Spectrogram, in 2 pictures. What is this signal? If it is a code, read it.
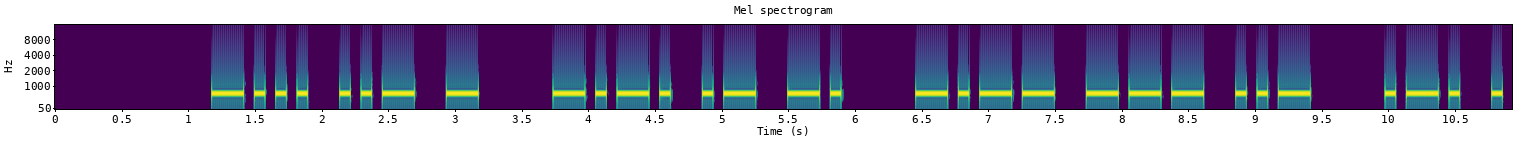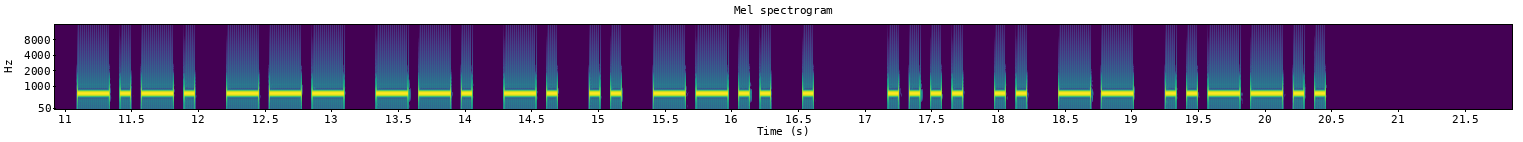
Morse code, heard as a keyed tone, about 15 wpm, 700 Hz. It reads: BUT CAN YOU RECOGNIZE HIM?
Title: Sentences from Top 1400 Words 15wpm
